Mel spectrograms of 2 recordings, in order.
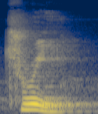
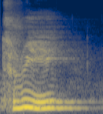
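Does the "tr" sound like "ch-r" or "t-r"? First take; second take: ch-r; t-r. First: The t and r sound like ch-r. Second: The t and r are pronounced as a plain t-r. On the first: The speaker calls it right. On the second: The speaker calls it wrong.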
